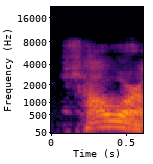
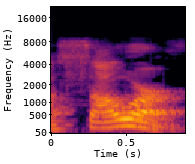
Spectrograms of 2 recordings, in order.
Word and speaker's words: sour: Shower 아니라니까 sour. Sour. Shower가 sh 없는데 왜 자꾸 쉬 소리를 내나?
